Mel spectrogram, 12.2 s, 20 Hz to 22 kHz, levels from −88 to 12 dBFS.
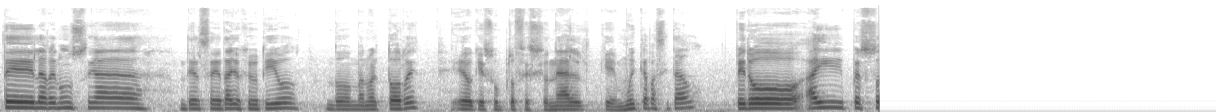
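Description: At 8.78 s the sound drops out abruptly to a faint residue of mains hum, roughly 55 dB below the signal, until the end. The abrupt cut, unlike a pause or fade, and the hum left behind point to a likely signal loss before a still-live input.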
